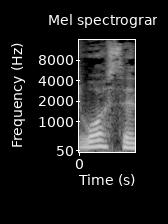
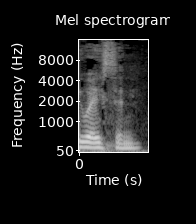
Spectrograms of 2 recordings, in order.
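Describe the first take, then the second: First: The first vowel is short, as in 'mass'. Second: The first vowel is long, as in 'Mason'. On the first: The speaker calls it wrong. "I've had Wasson, but then that's double S" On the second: The speaker calls it right. "like Mason, but with a W"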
